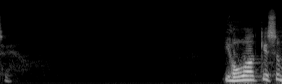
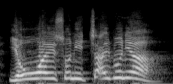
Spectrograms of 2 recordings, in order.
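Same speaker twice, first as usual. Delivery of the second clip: loud, raised challenge for others to repeat; emphatic repeat; 6 semitones higher, 9 dB louder than usual. Shown as a demonstration. Preacher has congregation repeat God's question, loud and emphatic. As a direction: belt out the scripture question forcefully. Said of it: "한번 따라해 보세요".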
